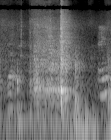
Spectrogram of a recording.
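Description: Glass bathroom scale being handled on a tile floor: a scraping slide as it is grabbed and lifted, with one sharp knock of glass and plastic on tile just past a second in.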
